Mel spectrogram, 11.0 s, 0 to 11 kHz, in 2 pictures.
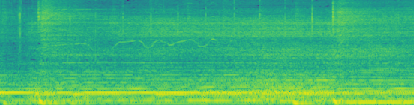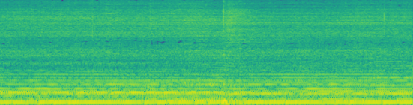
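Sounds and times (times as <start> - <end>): bass guitar: 0.0 - 11.0
electric guitars sustained chords: 0.0 - 11.0.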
